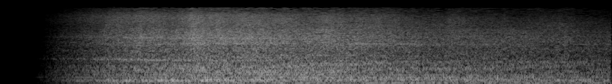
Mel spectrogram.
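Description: Logo-intro sound effect: a noisy whoosh that swells up out of silence in the first second, then slowly fades away, with faint steady tones beneath it.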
